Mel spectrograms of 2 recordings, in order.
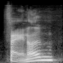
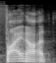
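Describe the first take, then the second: First: The first syllable sounds like 'fan'. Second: The first syllable sounds like 'fine'. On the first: The speaker calls it right. "the correct way of saying his name is Fanon" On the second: The speaker calls it wrong. "I read that as fine on"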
